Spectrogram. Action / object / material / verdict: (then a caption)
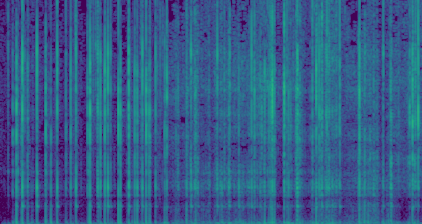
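tap / small stone warrior figurine / stone / none. A small Chinese terracotta-style stone warrior statue, roughly forearm length and solid-looking, is held in both hands and scratched and tapped with long nails and fingertips. A rapid, dense run of dry taps and scraping scratches is heard, with a low thud under each contact and brief bright edges. Every hit stops at once, with no ringing.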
